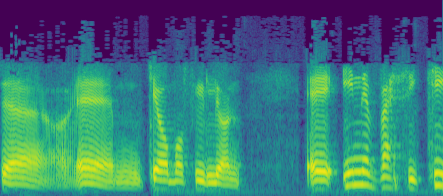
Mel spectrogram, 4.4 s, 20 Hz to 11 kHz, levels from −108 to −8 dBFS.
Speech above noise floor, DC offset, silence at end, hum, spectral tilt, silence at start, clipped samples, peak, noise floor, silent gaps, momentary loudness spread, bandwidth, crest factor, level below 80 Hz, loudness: 32 dB; under 0.1%; 0 s; none; -7 dB/octave; 0 s; under 0.1%; -4 dBFS; -49 dBFS; none; 8 LU; 5.4 kHz; 14 dB; -64 dBFS; -17 LUFS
